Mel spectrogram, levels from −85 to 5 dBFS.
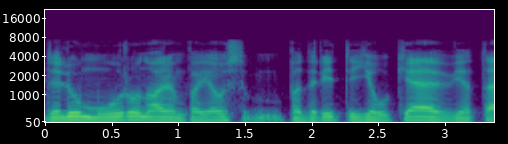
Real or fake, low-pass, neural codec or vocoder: real; 7.2 kHz; none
